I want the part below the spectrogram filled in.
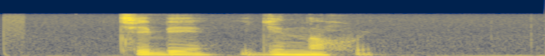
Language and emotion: Russian, angry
